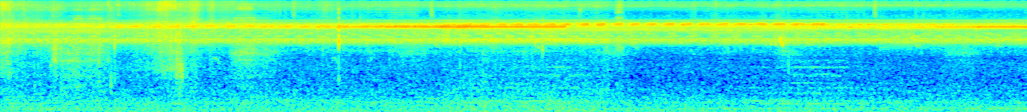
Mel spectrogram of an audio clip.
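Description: Insects chirring steadily at a high pitch in two bands, the higher one turning into a fast pulsing trill for a few seconds past the middle, over faint low background noise.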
